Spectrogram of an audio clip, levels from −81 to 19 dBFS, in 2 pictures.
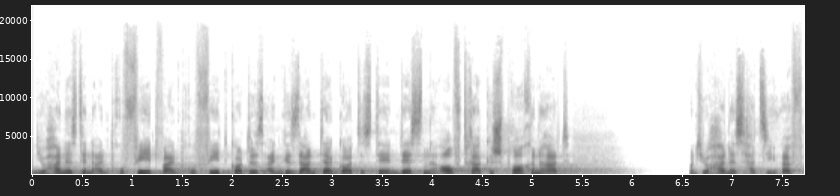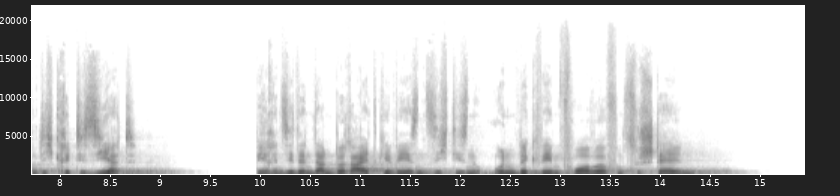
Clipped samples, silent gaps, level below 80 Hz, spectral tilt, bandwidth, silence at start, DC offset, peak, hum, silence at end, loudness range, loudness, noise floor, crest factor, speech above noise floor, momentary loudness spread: under 0.1%; 9.74-9.95 s; -84 dBFS; -6 dB/octave; 17.5 kHz; 0 s; under 0.1%; -4 dBFS; none; 0.85 s; 6 LU; -23 LUFS; -81 dBFS; 20 dB; 58 dB; 11 LU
